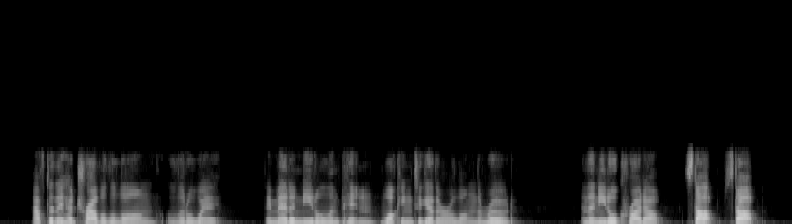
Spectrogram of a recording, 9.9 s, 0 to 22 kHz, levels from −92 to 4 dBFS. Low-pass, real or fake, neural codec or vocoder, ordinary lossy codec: 7.2 kHz; real; none; Opus, 32 kbps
